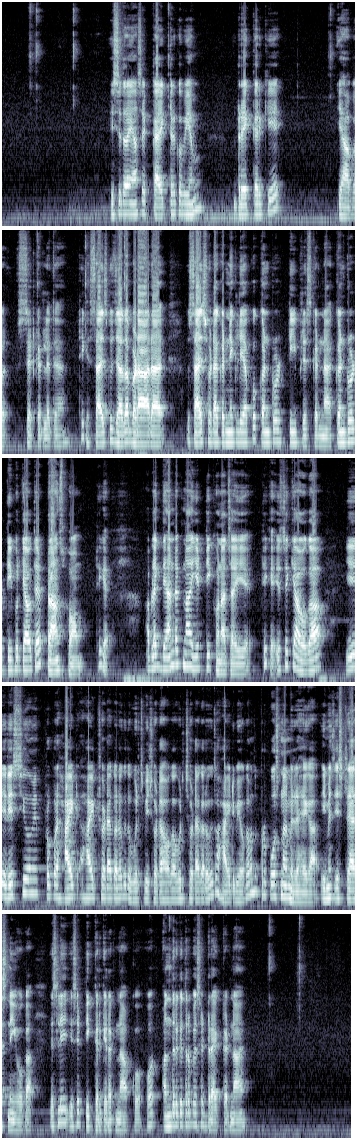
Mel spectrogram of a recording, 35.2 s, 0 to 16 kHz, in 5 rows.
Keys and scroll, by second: 13.5 ctrl+t.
